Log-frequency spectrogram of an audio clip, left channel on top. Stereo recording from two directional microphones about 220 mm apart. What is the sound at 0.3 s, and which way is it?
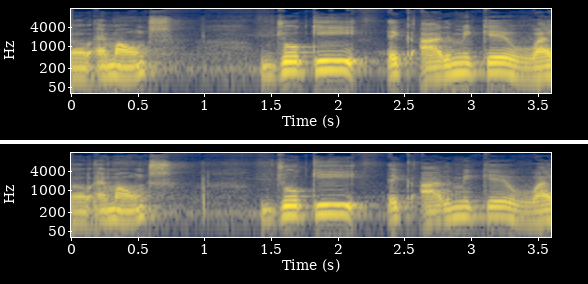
Speech, 5° right (ahead or behind).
